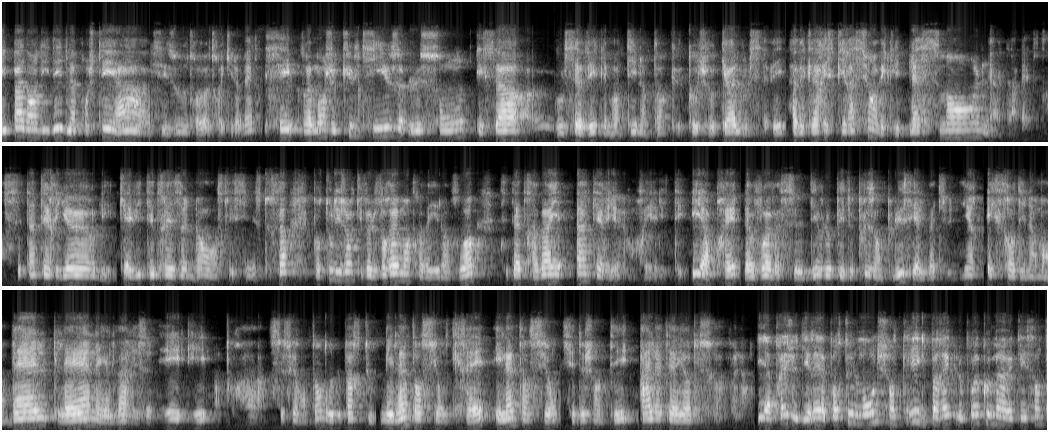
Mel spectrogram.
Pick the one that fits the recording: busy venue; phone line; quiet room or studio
phone line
